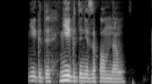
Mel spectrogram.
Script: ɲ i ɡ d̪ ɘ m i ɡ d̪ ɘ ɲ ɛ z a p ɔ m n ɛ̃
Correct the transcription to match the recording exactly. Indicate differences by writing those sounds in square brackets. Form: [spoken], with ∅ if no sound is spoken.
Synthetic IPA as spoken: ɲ i ɡ d̪ ɘ [ɲ] i ɡ d̪ ɘ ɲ ɛ z a p ɔ m n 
